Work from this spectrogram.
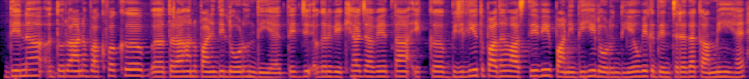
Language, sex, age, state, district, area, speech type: Punjabi, female, 30-45, Punjab, Tarn Taran, urban, spontaneous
